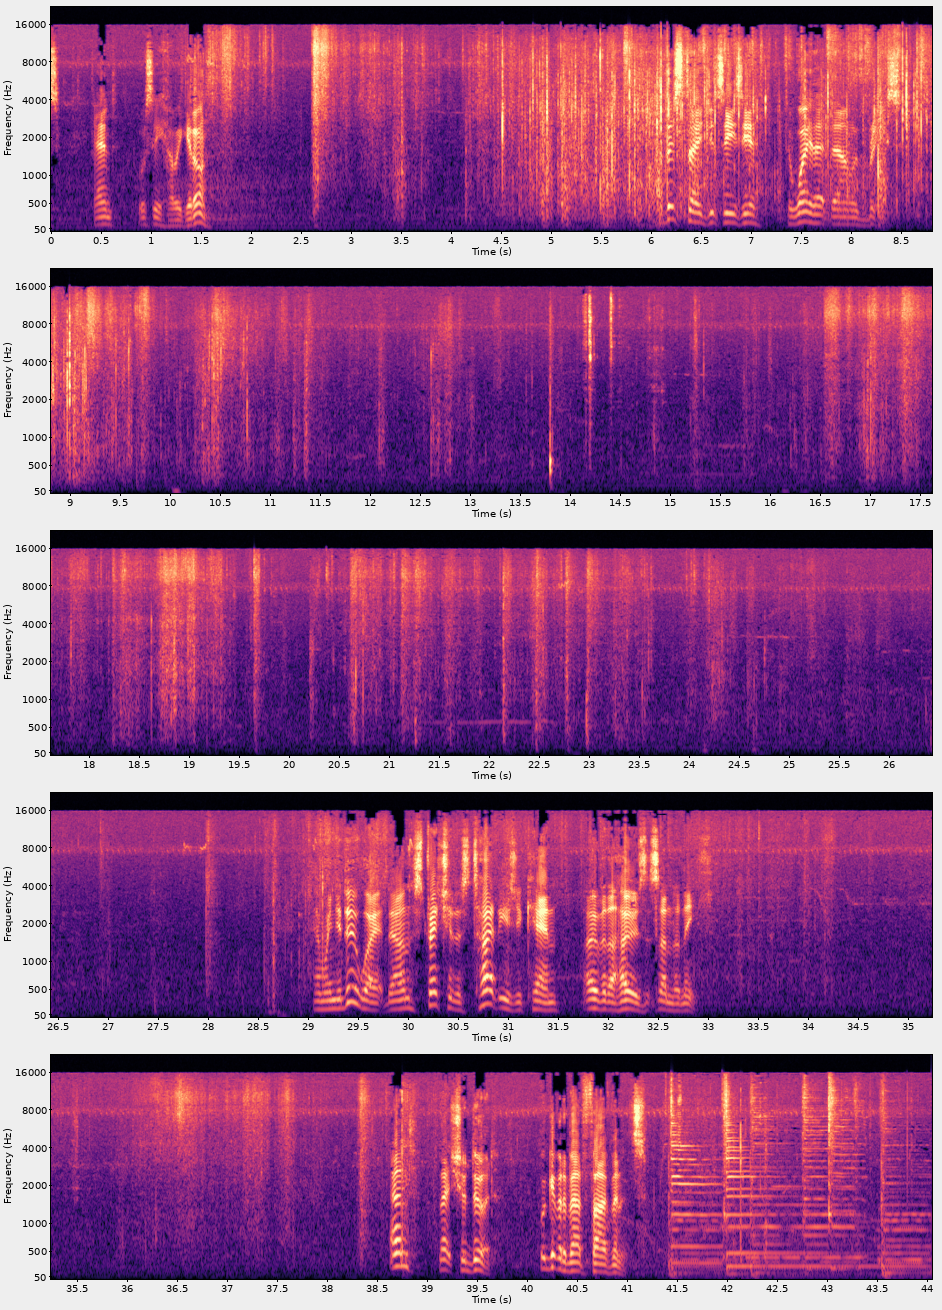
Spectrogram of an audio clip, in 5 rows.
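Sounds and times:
plastic sheeting rustling: 0:02.6 - 0:11.6.

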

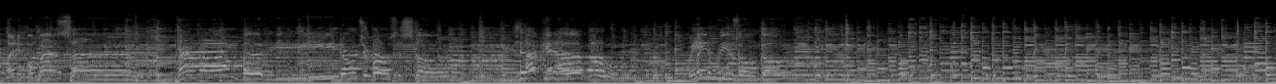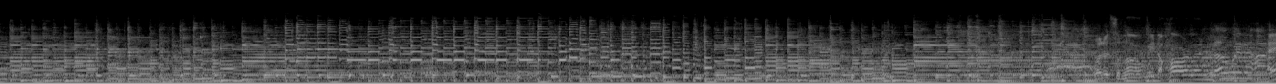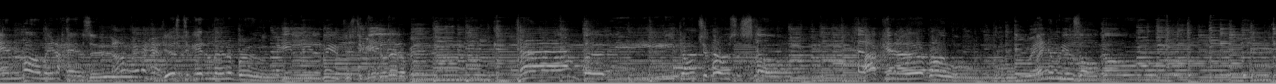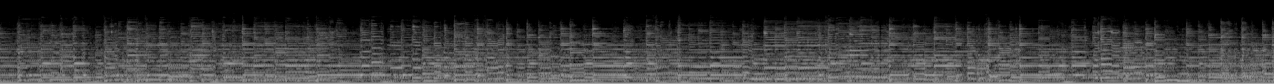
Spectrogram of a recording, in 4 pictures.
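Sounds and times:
acoustic guitars: 0:00.0 - 0:51.0
mandolin: 0:00.0 - 0:51.0
upright bass: 0:00.0 - 0:51.0.

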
